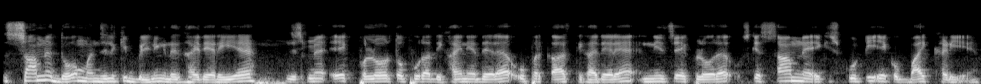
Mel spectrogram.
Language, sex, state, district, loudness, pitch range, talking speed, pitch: Hindi, male, Rajasthan, Bikaner, -10 LUFS, 115-140 Hz, 225 wpm, 130 Hz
